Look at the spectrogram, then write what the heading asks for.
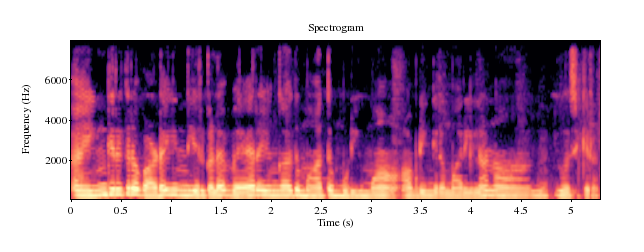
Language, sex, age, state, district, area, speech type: Tamil, female, 18-30, Tamil Nadu, Tiruppur, urban, spontaneous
